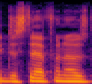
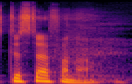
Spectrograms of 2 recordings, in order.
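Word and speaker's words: Distefano: Until if you want me to say Dphano's name correct, get his name right. Yeah, then I'll do it. Until then, it's Dano.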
